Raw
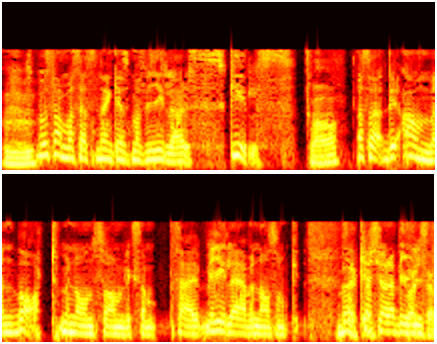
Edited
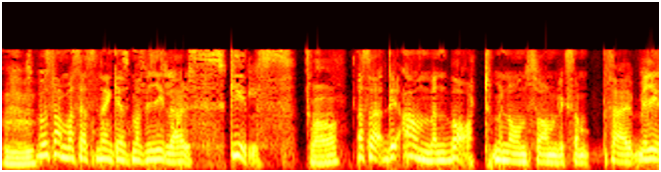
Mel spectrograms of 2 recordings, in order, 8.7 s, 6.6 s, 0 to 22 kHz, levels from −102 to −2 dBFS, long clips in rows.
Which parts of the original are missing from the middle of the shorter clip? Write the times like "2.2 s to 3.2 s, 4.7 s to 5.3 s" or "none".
none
